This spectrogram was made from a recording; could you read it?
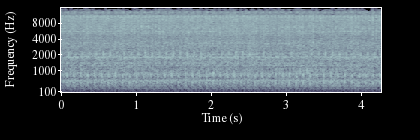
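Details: VW Jetta 1.8T, timing belt overdue, just after start-up: fast metallic rattle about three to four clanks a second over idle; owner was told turbo needed replacing, second opinion suspects something else, noise changed when pried with bar; cause unconfirmed.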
